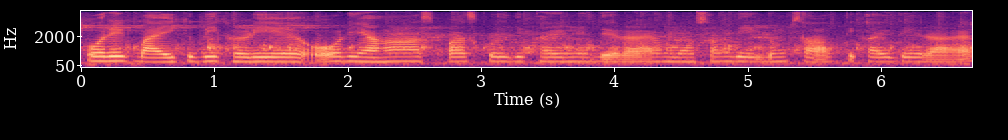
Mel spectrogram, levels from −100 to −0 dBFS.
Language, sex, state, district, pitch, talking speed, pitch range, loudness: Hindi, female, Rajasthan, Bikaner, 195 Hz, 225 wpm, 190-205 Hz, -17 LUFS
